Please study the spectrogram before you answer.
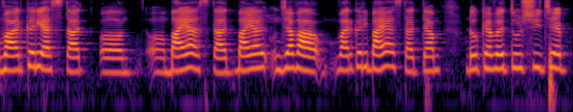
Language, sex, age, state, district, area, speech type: Marathi, female, 18-30, Maharashtra, Nanded, rural, spontaneous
